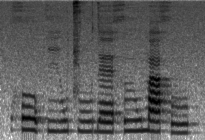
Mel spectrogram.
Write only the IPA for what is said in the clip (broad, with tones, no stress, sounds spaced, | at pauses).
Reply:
h oː˥˨ pʰ iː˩˧ w t͡ɕ uː˩˧ d ɛː˩˧ h ɯː˧˥ w m a˧˥ h u˩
